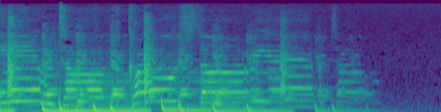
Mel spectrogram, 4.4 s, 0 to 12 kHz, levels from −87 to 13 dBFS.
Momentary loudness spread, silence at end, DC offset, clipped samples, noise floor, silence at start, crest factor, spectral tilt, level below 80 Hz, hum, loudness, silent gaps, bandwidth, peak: 16 LU; 0.7 s; under 0.1%; under 0.1%; -52 dBFS; 0 s; 16 dB; -6.5 dB/octave; -20 dBFS; none; -15 LUFS; none; 10.5 kHz; 0 dBFS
